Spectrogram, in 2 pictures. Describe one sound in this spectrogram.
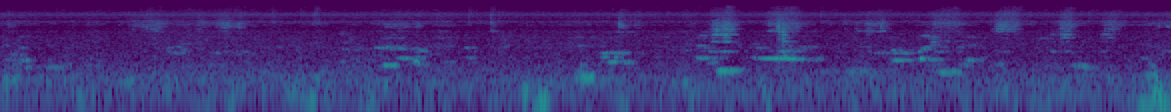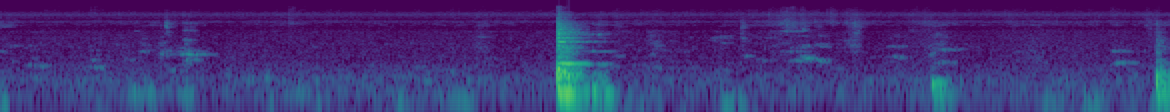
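Rice is scraped and scooped from a pan into a metal pot with soft rustling and light taps.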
